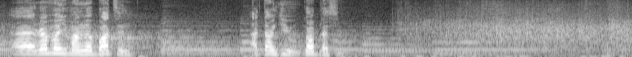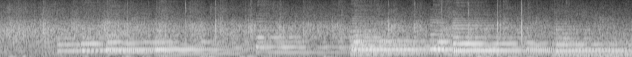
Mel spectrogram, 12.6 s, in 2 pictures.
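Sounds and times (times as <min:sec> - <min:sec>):
speech: 0:00.1 - 0:01.4, 0:02.5 - 0:03.6
audience clapping: 0:03.9 - 0:12.6.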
